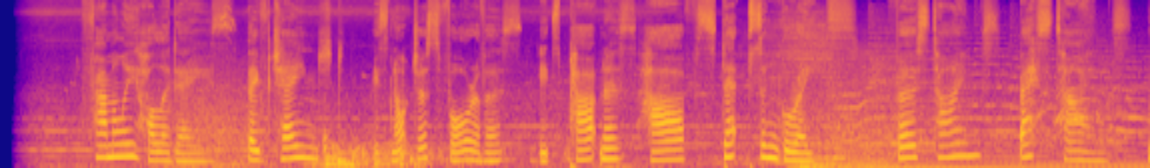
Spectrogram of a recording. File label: commercial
